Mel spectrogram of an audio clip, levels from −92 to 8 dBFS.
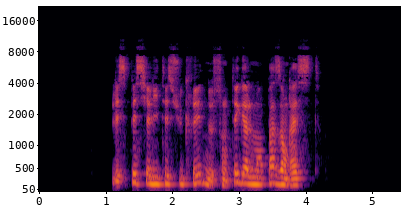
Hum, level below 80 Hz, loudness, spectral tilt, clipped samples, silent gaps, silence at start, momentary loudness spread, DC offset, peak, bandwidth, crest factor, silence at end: none; -70 dBFS; -27 LUFS; -5 dB/octave; under 0.1%; none; 1.1 s; 7 LU; under 0.1%; -10 dBFS; 9 kHz; 20 dB; 1.25 s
